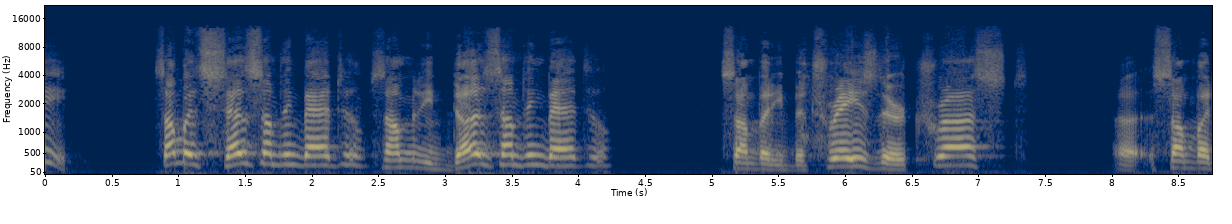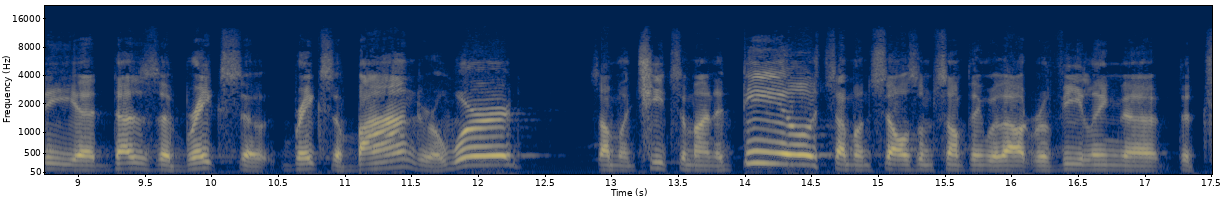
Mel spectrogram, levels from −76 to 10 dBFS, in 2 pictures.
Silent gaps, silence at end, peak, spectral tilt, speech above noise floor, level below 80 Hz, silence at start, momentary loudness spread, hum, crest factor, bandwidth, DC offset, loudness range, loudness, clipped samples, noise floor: none; 0 s; -4 dBFS; -2.5 dB/octave; 50 dB; -64 dBFS; 0 s; 10 LU; 60 Hz at -65 dBFS; 18 dB; 13.5 kHz; under 0.1%; 2 LU; -20 LUFS; under 0.1%; -70 dBFS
